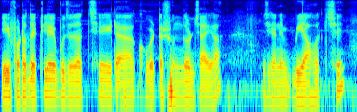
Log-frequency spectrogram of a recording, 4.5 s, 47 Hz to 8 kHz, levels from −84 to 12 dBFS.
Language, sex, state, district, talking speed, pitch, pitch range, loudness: Bengali, male, Tripura, Unakoti, 175 wpm, 95 Hz, 90-105 Hz, -19 LUFS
